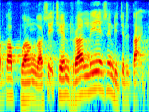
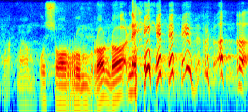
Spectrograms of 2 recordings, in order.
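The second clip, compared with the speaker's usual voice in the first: laughing joke; slower than usual. Real, not acted. Joking punchline.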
